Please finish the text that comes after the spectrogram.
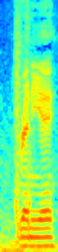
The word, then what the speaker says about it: Rentier: You're Jesse Rentier, sir. Splendiferous. He's actually saying it correctly. Rentier.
